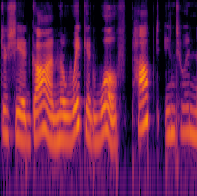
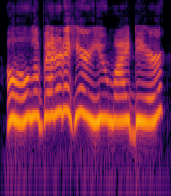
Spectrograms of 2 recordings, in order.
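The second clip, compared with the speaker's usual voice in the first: high, loud, cheery put-on granny voice; wolf playing a cheerful grandmother; 9 semitones higher, 8 dB louder than usual. A narrator's reading. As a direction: pitch it way up, falsely cheerful. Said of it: "said the wolf in a cheerful voice".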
